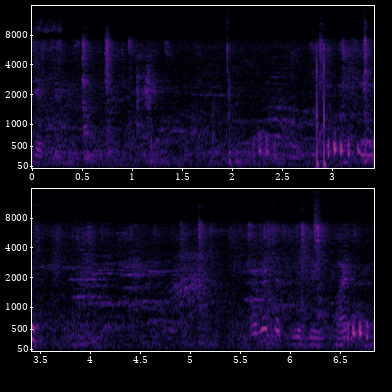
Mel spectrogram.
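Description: Pigeons give low, throaty coos in short bursts during a scuffle, with wing flaps and a brief human voice.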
